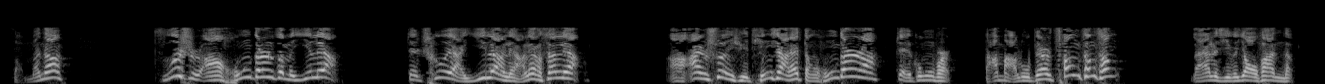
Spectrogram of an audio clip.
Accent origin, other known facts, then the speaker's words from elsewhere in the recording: Northeast China, China; now in Beijing, China; 北京有一位，哎呀妈呀，打我们东北老家来的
